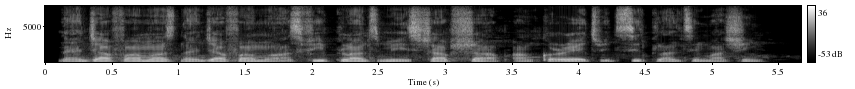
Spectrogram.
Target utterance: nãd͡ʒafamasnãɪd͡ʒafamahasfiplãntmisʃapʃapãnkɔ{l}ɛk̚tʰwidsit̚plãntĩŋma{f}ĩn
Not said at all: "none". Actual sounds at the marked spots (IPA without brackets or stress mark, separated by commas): ɹ, ʃ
